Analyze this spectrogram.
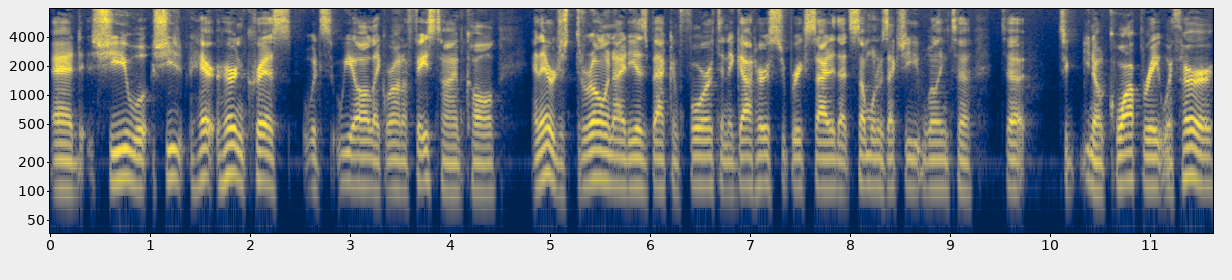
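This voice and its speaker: A man with an American accent and an ordinary speaking voice talks at a medium pitch and a fairly quick pace with fairly even intonation. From South Florida, US. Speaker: music video producer. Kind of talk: casual interview chat.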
